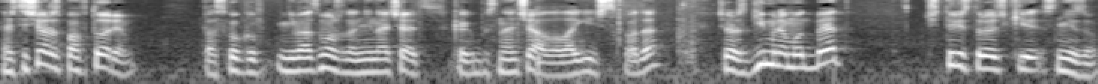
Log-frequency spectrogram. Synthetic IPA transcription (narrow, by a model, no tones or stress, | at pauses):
zat͡ɕɪt̪jɪɕːo̞ɾaspɐft̪o̞ɾʲɪm | pɐsko̞lʲk̬ʊnʲɪvɐzmo̞ʐnənʲɪnɐt͡ɕætʲkaɡbɨsnɐt͡ɕalˠəlˠɐɡʲit͡ɕɪ̥skəvəd̪ajjɪɕːo̞rasɡʲiməlʲɐmud̪̚bɛt̪ | t͡ɕɪ̥t̪ɨɾʲɪst̪ɾo̞t͡ɕkʲɪsʲnʲizʊ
